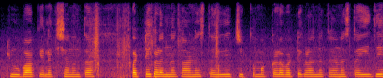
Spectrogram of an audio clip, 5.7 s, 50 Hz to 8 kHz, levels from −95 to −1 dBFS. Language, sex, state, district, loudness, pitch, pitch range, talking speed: Kannada, female, Karnataka, Bidar, -21 LUFS, 210 Hz, 210-215 Hz, 115 wpm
